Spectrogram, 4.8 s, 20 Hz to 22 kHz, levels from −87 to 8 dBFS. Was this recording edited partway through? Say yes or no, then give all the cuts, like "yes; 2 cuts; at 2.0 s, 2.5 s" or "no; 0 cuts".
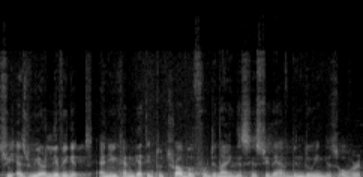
yes; 1 cut; at 1.2 s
